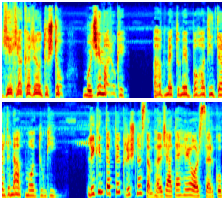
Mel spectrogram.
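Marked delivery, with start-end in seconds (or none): 0.1-5.5 vengeful, villainous witch voice. In a cartoon story, the witch turns on the villagers: headless vengeful witch voice. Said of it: "चुड़ैल का सर चुड़ैल के हाथ में होता है। / वो इंसानों से अपना बदला ले रही है और ये चुड़ैल टंकी के चौकीदार की बेटी है। उसे कुछ दिन पहले कुछ दरिंदों ने मार डाला था और उसकी गर्दन काटकर उसकी लाश टंकी में ड".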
